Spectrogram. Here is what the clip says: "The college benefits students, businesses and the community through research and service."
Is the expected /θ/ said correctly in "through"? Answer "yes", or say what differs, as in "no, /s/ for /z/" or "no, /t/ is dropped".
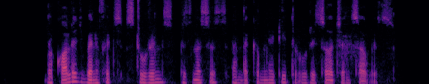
no, /t/ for /θ/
